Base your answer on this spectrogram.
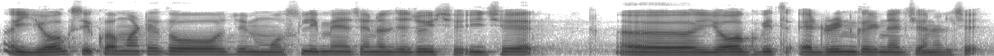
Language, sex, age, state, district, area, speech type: Gujarati, male, 18-30, Gujarat, Kutch, rural, spontaneous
